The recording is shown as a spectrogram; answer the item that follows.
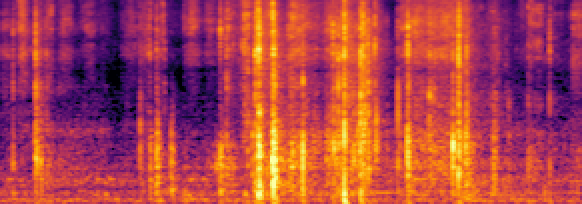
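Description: A sheet of printer paper rustling and crinkling as it is folded with one hand, in an irregular run of crackles that grows busier and louder past the middle.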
